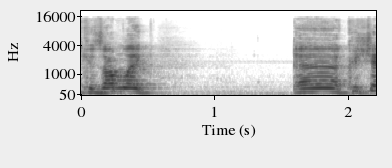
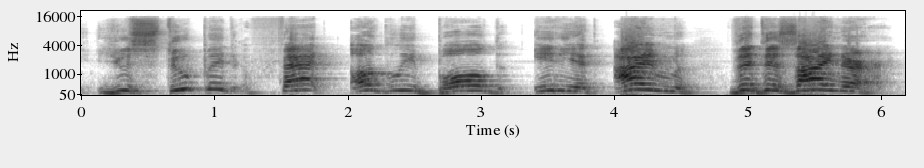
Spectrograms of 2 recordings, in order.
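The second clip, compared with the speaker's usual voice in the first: slow furious insults building to a yell, much higher and louder; outraged designer building to a shout; insulting rant; 5 semitones higher, 8 dB louder than usual. Retold or imitated. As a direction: berate a dumb business partner. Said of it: "I'm like".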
